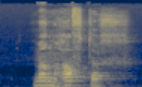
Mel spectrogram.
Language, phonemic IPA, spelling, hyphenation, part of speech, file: Dutch, /ˌmɑnˈɦɑf.təx/, manhaftig, man‧haf‧tig, adjective, Nl-manhaftig.ogg
- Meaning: 1. combative 2. daring, brave 3. manly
